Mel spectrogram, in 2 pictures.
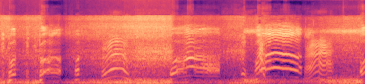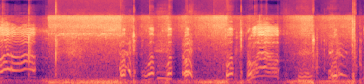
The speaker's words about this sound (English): I will never get used to that. I will never not think that's funny. Ever in life. I could be having the worst day. I could be... just down and just having a bad, depressed day. If you give me goat mating, it is going to cheer me right up, you know?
